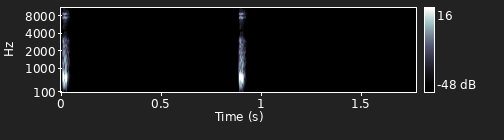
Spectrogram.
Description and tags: droog perc loop 1
a minimal percussion loop
loop, minimal, percussion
